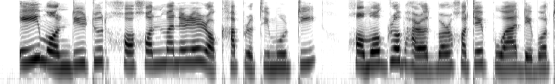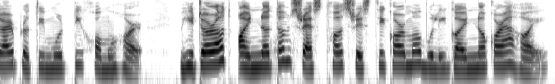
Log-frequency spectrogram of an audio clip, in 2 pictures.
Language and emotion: Assamese, neutral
